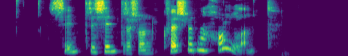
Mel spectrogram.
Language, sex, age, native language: Icelandic, female, 50-59, Icelandic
